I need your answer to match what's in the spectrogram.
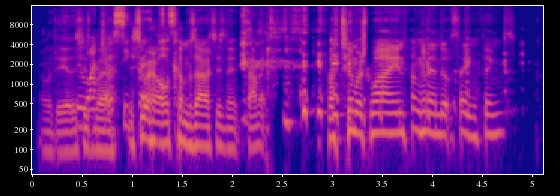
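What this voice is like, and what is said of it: Yorkshire English accent. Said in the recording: “you do sound Yorkshire. Like you've got a York accent.”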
